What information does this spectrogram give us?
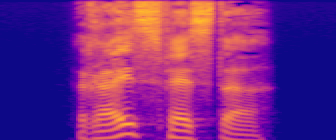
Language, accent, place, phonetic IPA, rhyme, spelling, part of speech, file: German, Germany, Berlin, [ˈʁaɪ̯sˌfɛstɐ], -aɪ̯sfɛstɐ, reißfester, adjective, De-reißfester.ogg
- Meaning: 1. comparative degree of reißfest 2. inflection of reißfest: strong/mixed nominative masculine singular 3. inflection of reißfest: strong genitive/dative feminine singular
